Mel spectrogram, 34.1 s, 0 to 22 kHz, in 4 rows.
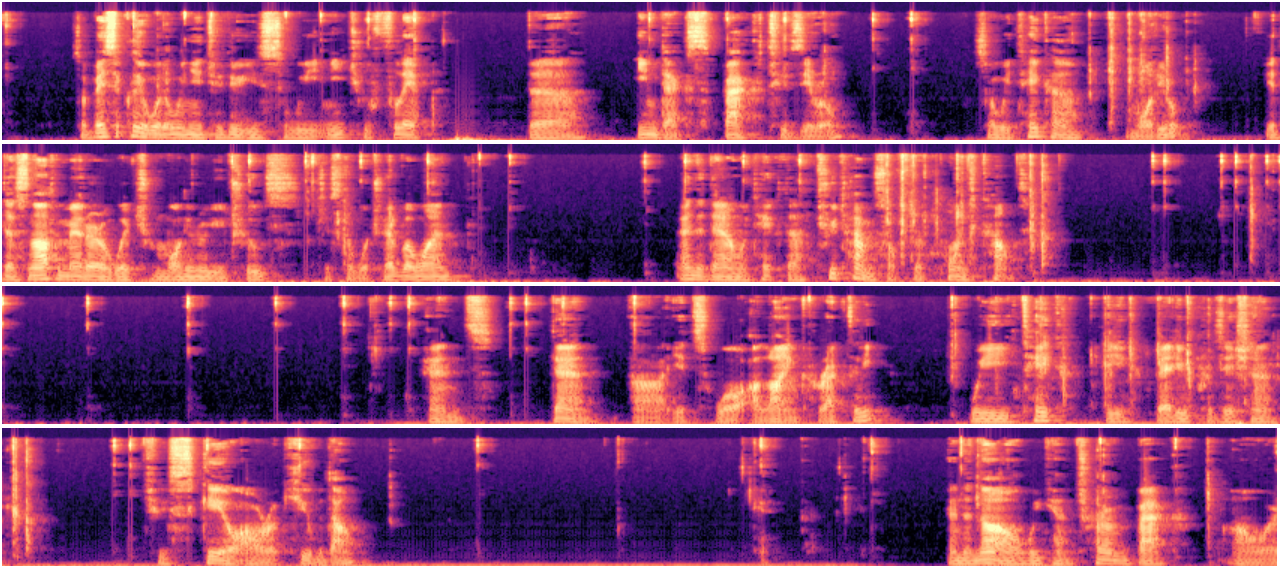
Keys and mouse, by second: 0.0-1.2 typing, 0.1 click, 1.3 middle click, 1.9 middle click, 2.6 click, 4.1 d, 4.4 click, 4.7 d, 4.8-5.5 d, 5.9-10.6 drag, 11.0-11.4 alt+drag, 11.8 middle click, 12.9 click, 13.5-16.4 drag, 16.7 click, 17.7-18.4 drag, 19.7 click, 20.5 click, 20.9-21.3 drag, 22.5 middle click, 24.1 ctrl+a, 28.8-30.7 drag, 31.2 d, 31.4 click, 32.0 d, 33.0 middle click.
